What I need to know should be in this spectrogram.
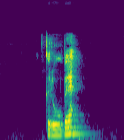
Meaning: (noun) 1. pit, excavation (man- or animal-made hole in the ground) 2. mine; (proper noun) a municipality of Schleswig-Holstein, Germany
- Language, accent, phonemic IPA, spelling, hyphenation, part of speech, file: German, Austria, /ˈɡʁuːbə/, Grube, Gru‧be, noun / proper noun, De-at-Grube.ogg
